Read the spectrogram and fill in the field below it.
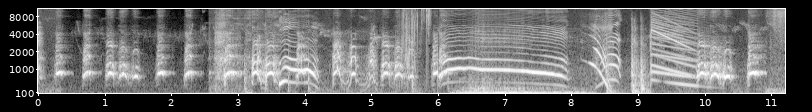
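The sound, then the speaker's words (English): A dog barks in quick, repeated bursts, then breaks into long, drawn-out howls and whining yelps that slide downward, loud and continuous over a busy background, as it comes after someone. “The dog is coming after me.”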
